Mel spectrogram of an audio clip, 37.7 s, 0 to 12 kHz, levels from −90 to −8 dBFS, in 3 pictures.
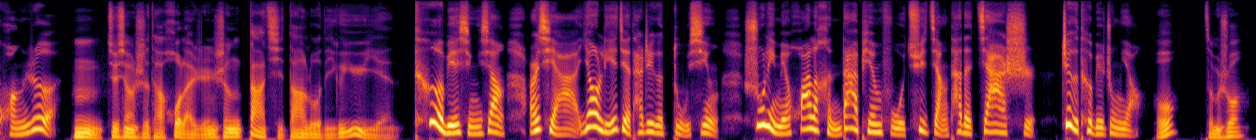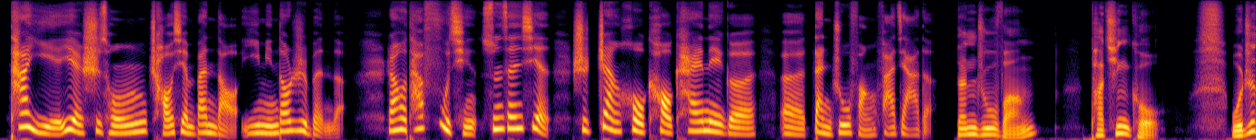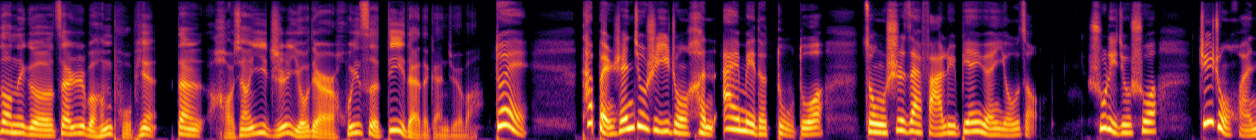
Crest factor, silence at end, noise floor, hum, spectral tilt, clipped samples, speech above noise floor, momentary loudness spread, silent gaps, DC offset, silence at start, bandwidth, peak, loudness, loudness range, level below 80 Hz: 18 dB; 0 s; -46 dBFS; none; -5.5 dB/octave; under 0.1%; 29 dB; 12 LU; 21.93-22.09 s; under 0.1%; 0 s; 12 kHz; 0 dBFS; -18 LUFS; 5 LU; -46 dBFS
